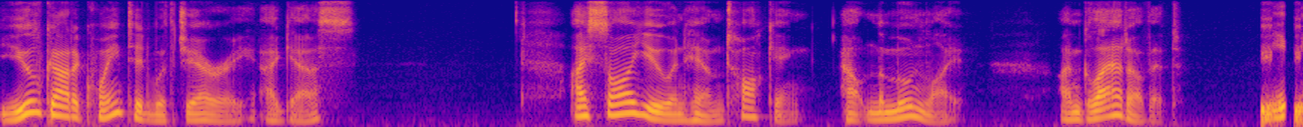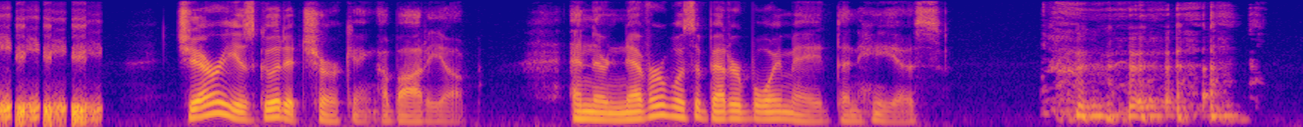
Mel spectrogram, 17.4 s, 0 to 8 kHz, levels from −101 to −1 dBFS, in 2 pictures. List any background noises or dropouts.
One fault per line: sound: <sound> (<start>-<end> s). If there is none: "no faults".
sound: laugh (8.4-9.4 s)
sound: laugh (15.6-17.2 s)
